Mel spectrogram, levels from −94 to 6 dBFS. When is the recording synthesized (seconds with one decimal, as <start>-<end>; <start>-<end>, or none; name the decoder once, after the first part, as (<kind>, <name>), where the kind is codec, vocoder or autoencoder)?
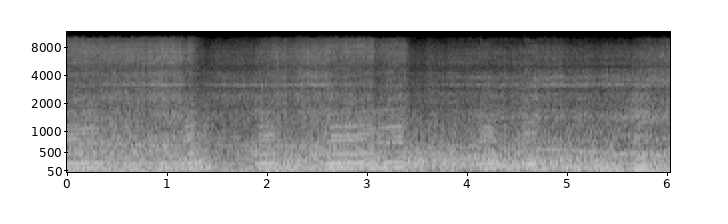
0.0-0.7 (vocoder, BigVGAN v2); 2.3-4.7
